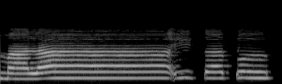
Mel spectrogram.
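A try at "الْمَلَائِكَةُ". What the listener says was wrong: jangan ikatul. Ikatul ruhu fiha.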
